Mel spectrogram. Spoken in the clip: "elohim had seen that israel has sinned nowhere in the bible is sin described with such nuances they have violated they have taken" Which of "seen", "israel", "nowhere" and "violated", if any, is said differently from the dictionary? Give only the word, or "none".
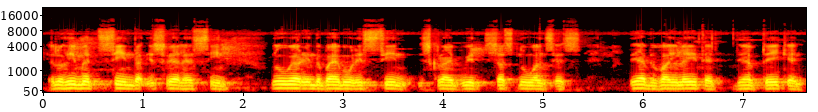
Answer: israel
